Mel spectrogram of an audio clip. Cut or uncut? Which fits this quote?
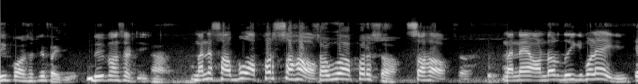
cut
